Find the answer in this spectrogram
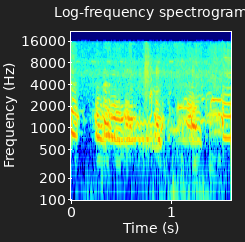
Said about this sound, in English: And then there's another set of turkeys right over the knoll right down there. So there's two sets of 400 and some turkeys here in two sets. Aren't they beautiful?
